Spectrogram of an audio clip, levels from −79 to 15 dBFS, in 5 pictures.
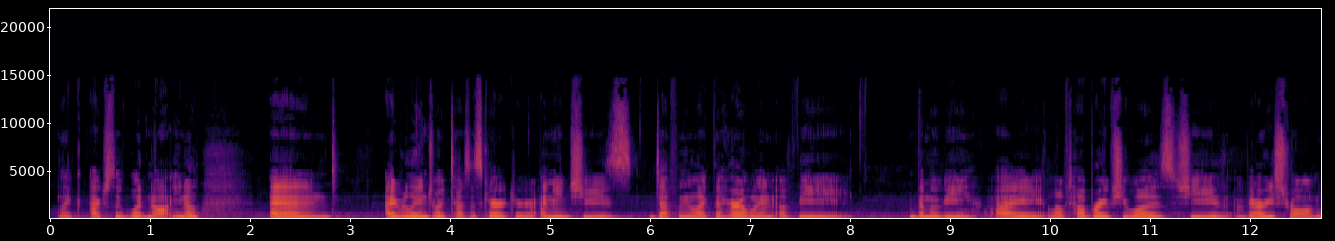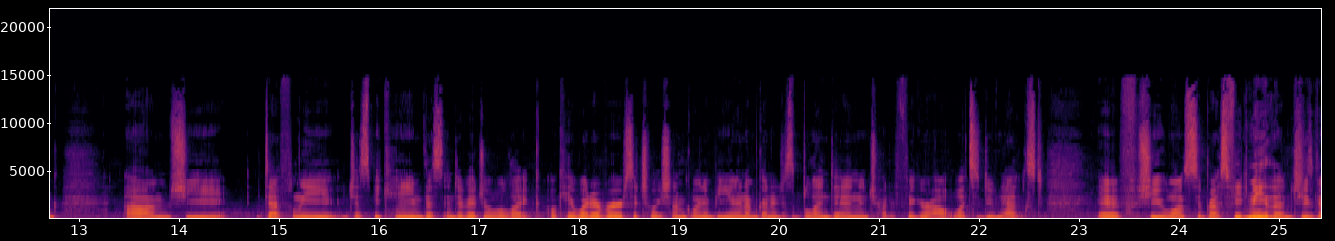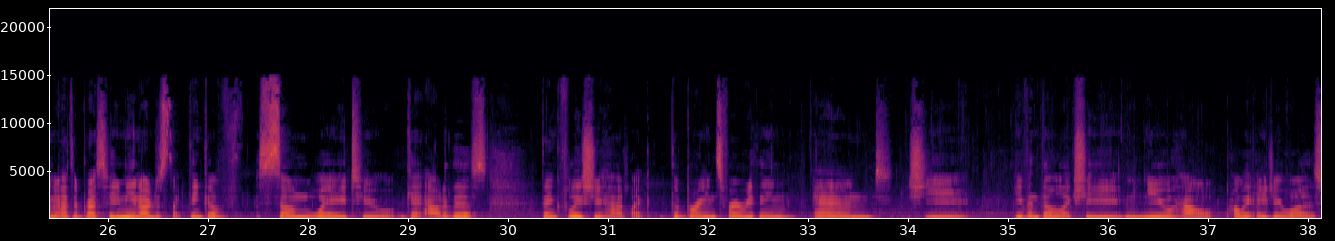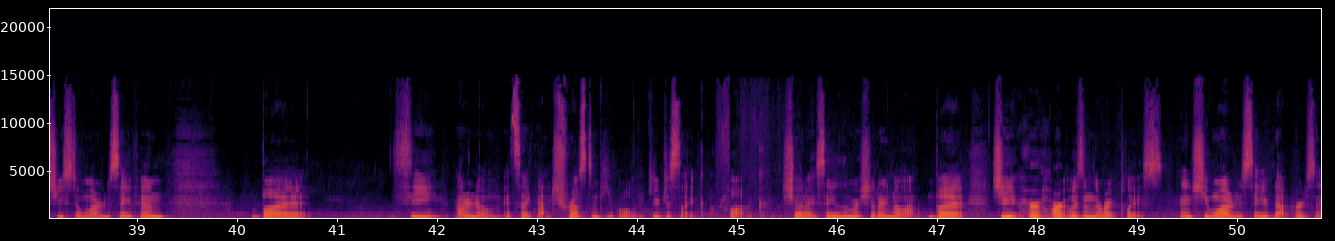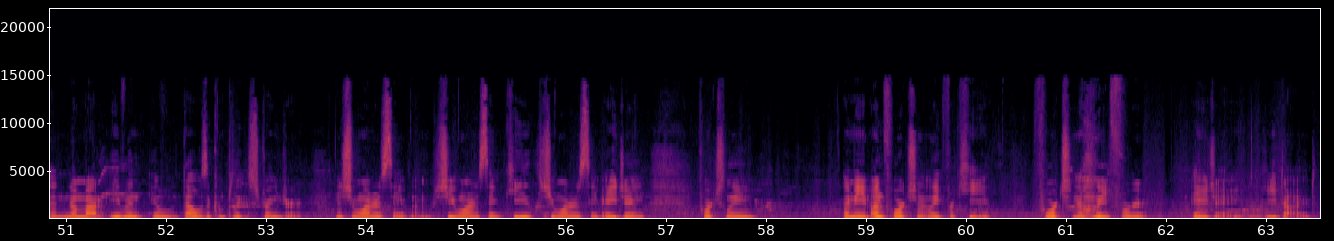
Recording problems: murmuring crowd; faint; throughout; 25 dB below the speech

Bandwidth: 14.5 kHz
